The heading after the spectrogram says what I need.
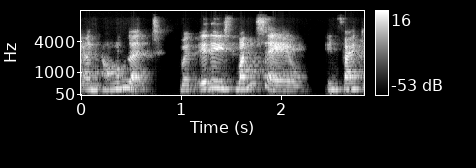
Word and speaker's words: bánh xèo: Bánh xèo.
